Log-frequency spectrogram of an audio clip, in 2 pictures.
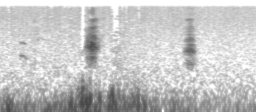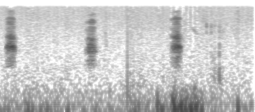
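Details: Short, clipped yelping calls of a Bonelli's eagle, five notes spaced evenly under a second apart, set against buffeting wind in the background.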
